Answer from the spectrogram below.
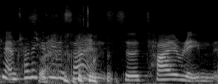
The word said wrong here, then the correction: tyramine: is that how you say it? Tyramine? – Tyramine, causes the adrenal gland.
